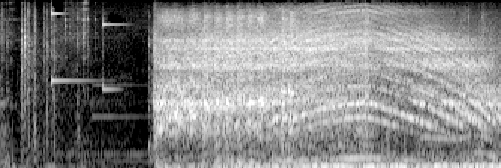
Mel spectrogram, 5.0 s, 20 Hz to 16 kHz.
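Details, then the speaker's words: 1986 Nissan 300ZX, hurricane-flooded, first start with a replacement for the stolen computer, in neutral: starter whirs, engine catches and settles into a loud steady run with some revving; water was found in the exhaust. "oh wow okay so she did have water in her somewhere the whole exhaust yeah we'll uh we'll open that up listen how good it ru"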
